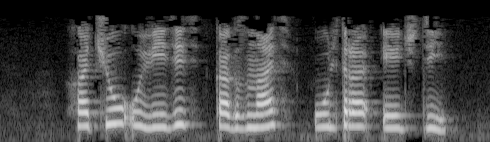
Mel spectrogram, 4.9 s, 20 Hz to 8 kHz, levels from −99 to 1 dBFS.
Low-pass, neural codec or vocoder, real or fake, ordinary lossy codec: 7.2 kHz; none; real; MP3, 24 kbps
